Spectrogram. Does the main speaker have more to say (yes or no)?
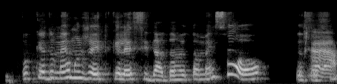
no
